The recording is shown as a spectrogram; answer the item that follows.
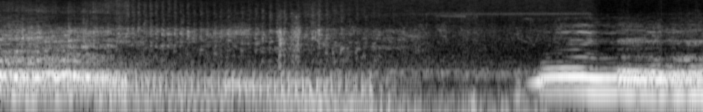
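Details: At an elephant sanctuary in a Thai valley, Asian elephants give a loud, rough, lion-like roar for over two seconds, then a brief pause and a steady, brassy, tonal blare; the guide said they were very happy and very angry about something.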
